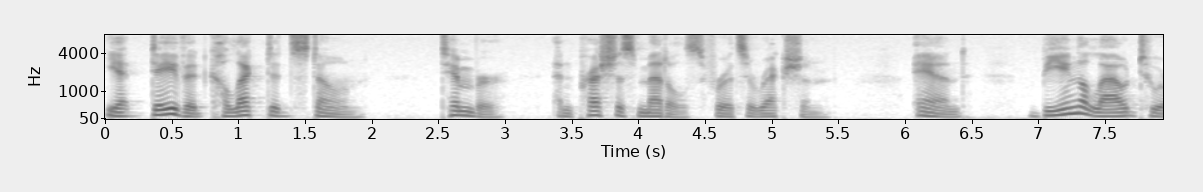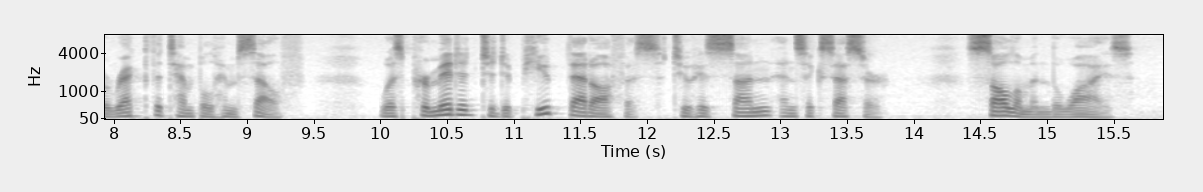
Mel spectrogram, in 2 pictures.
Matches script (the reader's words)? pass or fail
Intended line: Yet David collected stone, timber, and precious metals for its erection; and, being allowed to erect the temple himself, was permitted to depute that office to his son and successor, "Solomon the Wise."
pass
